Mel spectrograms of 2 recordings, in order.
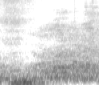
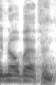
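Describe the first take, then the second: First: Unvoiced soft repeat; whispered echo. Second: Said in the usual way. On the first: Real, not acted. Congregation answering softly, whispered. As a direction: breathe the words back. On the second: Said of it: "Everybody say".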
